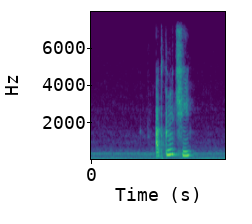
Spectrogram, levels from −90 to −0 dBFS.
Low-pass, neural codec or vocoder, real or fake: 7.2 kHz; codec, 16 kHz, 8 kbps, FreqCodec, smaller model; fake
